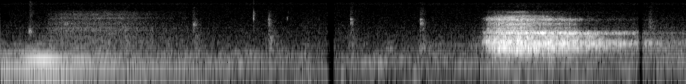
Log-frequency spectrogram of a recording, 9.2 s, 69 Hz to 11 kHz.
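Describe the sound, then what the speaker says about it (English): Slow, deep breaths during a calm guided breathing exercise, a soft inhale at the start, then a long, louder exhale near the end, with faint ticking clicks in the quiet between. "Let's just do 3 more in and out breaths."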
